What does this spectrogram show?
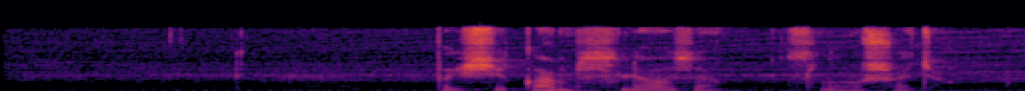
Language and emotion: Russian, sad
